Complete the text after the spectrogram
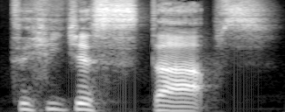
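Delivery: usual speaking voice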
